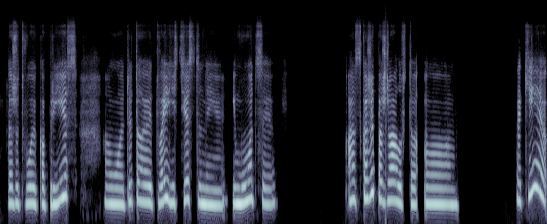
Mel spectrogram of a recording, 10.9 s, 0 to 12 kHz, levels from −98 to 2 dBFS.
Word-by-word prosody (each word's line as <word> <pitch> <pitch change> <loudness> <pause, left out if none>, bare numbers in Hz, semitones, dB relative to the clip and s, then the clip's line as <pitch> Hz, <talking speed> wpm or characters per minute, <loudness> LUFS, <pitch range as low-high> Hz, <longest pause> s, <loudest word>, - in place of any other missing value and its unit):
даже 215 0 -2
твой 210 +1 0
каприз. 210 +9 0 0.5
Вот, 210 -2 +1
это 235 -1 -1
и 215 - 0
твои 225 +7 0
естественные 210 -3 0
эмоции. 215 -1 +2 1.4
А 255 +2 -2
скажи, 275 +7 +1
пожалуйста, 240 - 0
ам 205 -2 +1 1.2
какие, 310 - +1
215 Hz, 75 wpm, -24 LUFS, 205-250 Hz, 1.4 s, эмоции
